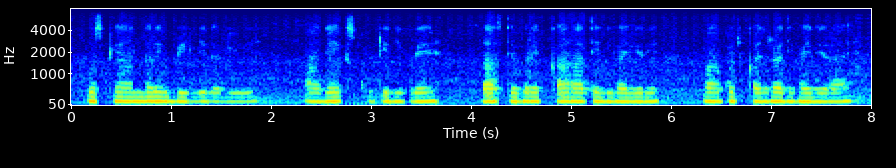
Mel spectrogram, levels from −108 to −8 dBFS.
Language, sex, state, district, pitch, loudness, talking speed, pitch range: Hindi, male, Jharkhand, Jamtara, 135 Hz, -47 LUFS, 210 wpm, 135-140 Hz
